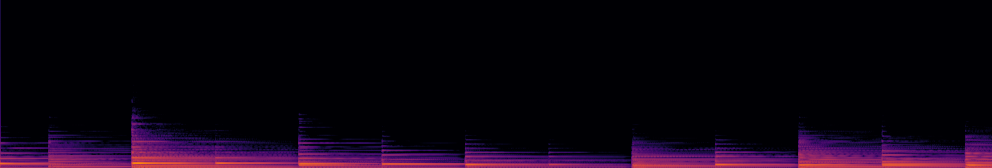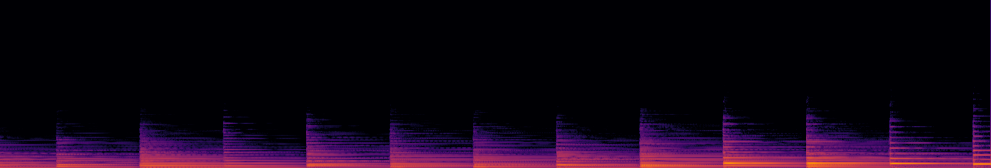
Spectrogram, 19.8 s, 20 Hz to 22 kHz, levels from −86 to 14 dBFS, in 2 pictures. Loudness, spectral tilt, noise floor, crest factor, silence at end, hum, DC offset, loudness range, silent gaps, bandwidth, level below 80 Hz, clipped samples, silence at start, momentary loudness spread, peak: -24 LUFS; -8 dB/octave; -50 dBFS; 20 dB; 0 s; none; under 0.1%; 11 LU; none; 6.2 kHz; -62 dBFS; under 0.1%; 0 s; 19 LU; -2 dBFS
